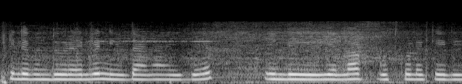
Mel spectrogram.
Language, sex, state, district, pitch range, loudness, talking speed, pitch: Kannada, female, Karnataka, Raichur, 225-240 Hz, -14 LUFS, 105 wpm, 230 Hz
